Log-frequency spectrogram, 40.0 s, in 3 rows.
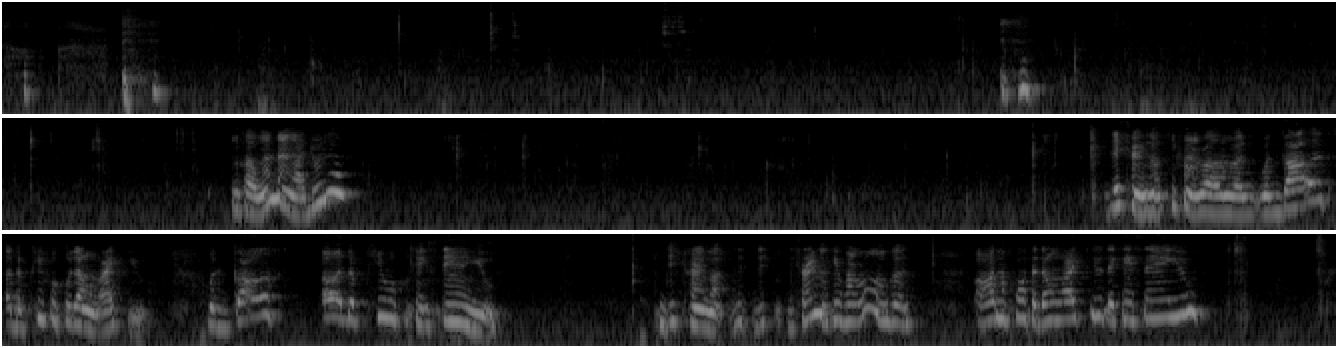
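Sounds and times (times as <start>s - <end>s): low hum: 0.0s - 40.0s
person chewing biscuit: 0.6s - 15.7s, 16.8s - 24.4s, 31.8s - 33.2s
mouth clicks and smacks: 1.7s - 15.6s, 16.8s - 24.4s, 31.8s - 33.2s, 38.9s - 40.0s.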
